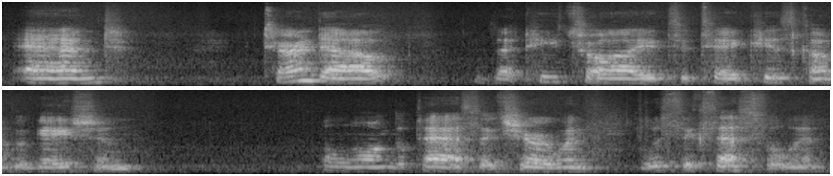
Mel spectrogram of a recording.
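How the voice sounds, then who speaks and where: An older woman reminisces about her own life as an interviewee, reflective and often halting. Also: on the low side, creaky. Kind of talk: reminiscing, personal storytelling. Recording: echoey room, distant mic.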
